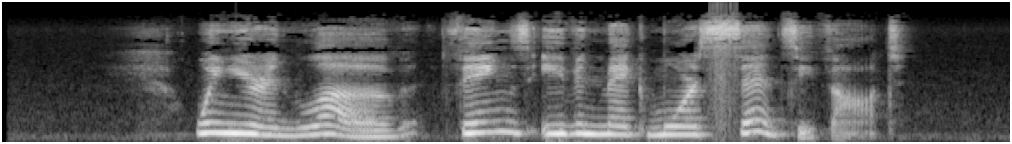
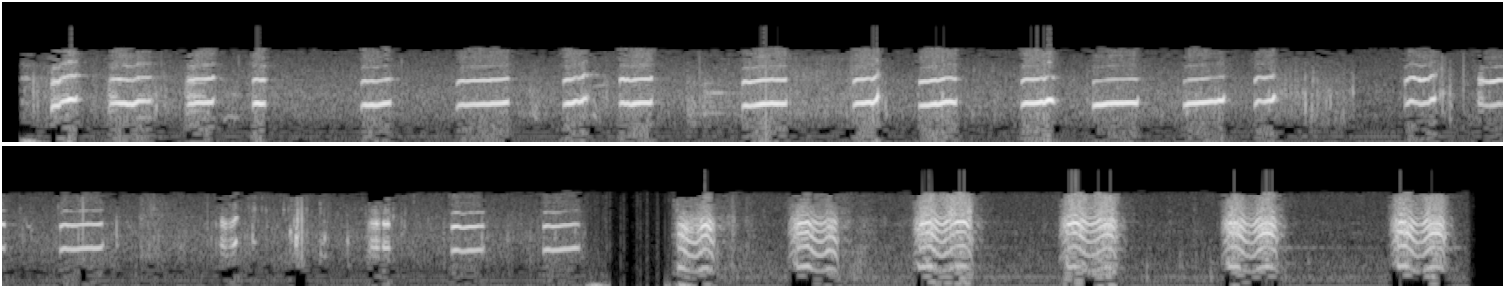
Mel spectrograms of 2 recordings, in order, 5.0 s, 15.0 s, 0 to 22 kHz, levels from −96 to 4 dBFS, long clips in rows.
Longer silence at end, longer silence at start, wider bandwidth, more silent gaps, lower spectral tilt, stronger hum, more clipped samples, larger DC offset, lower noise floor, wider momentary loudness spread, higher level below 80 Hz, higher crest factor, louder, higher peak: first, 0.55 s vs 0.25 s; first, 0.95 s vs 0.1 s; first, 16 kHz vs 11 kHz; neither; about the same, -2.5 dB/octave vs -2 dB/octave; neither; neither; second, under 0.1% vs 0.1%; first, -57 dBFS vs -47 dBFS; first, 17 LU vs 12 LU; second, -54 dBFS vs -48 dBFS; about the same, 14 dB vs 14 dB; about the same, -12 LUFS vs -12 LUFS; about the same, 0 dBFS vs 0 dBFS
